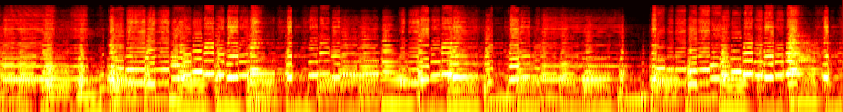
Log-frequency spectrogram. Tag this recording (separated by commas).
Music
